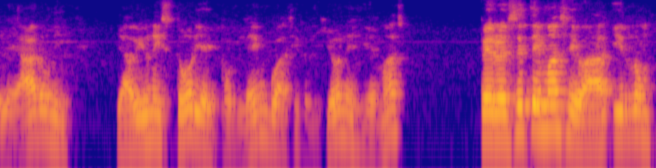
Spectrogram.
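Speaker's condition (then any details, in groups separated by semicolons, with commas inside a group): No condition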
